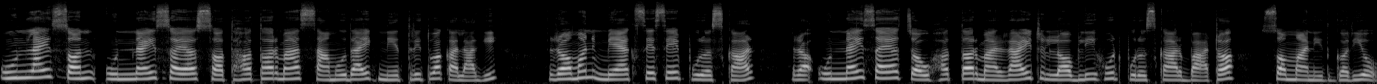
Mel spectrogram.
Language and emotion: Nepali, neutral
